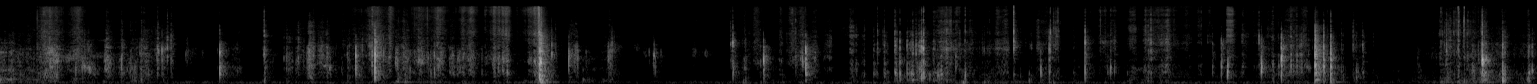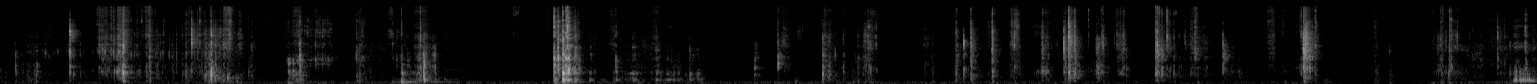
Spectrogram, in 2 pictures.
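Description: Plastic bag of a die-cut paper sticker pack crinkling and tearing as it is opened by hand, in irregular rustles and rips, with one sharper, louder rip about two-thirds of the way through.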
